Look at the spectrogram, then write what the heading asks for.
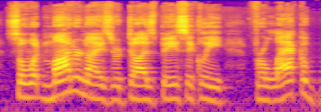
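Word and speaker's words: Modernizr: have heard of this that's not a misspelling it literally is pronounced modernizer all right but what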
